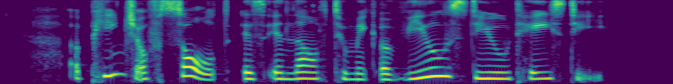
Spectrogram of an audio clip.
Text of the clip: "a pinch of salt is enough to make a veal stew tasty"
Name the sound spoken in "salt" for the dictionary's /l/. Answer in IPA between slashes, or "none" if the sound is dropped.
/l/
